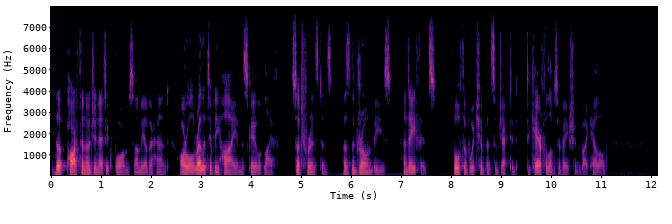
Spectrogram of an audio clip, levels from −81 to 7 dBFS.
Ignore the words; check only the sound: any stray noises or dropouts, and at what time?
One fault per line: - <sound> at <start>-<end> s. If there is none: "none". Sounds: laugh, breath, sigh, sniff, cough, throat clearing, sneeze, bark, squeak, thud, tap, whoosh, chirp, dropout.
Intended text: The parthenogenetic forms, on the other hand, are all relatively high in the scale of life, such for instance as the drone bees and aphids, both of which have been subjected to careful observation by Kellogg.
none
